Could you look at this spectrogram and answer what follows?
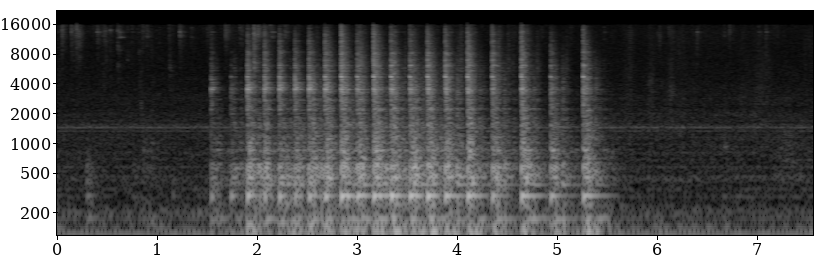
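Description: Spatula knocking rapidly against the side of a pan while butter is stirred: a quick run of knocks, about seven a second, starting about one and a half seconds in and stopping after about four seconds, with the pan ringing faintly under them.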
